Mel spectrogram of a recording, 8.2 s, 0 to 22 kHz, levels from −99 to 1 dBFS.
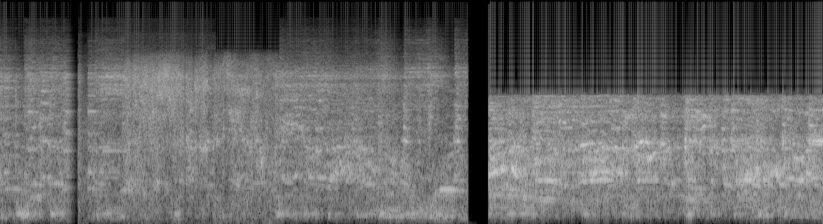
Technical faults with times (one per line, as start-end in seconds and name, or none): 0.00-8.23 block size mismatch (padded)
0.68-0.90 call audio freeze
1.26-2.86 call bitrate drop
4.68-8.23 input switched to a poorer device
7.05-7.22 jitter buffer speed-up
